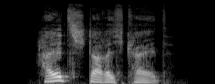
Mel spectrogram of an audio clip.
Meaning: stubbornness
- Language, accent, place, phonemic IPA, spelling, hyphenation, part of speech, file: German, Germany, Berlin, /ˈhalsˌʃtaʁɪçkaɪ̯t/, Halsstarrigkeit, Hals‧star‧rig‧keit, noun, De-Halsstarrigkeit.ogg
